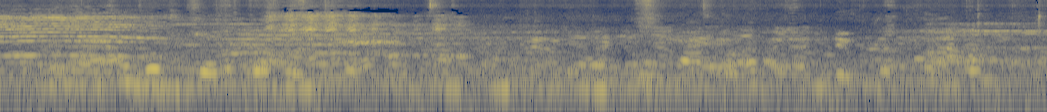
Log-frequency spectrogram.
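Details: A goat at a busy animal market bleats with a quavering, harmonic cry at the start, followed by fainter bleats. Human voices and general market din continue throughout.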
